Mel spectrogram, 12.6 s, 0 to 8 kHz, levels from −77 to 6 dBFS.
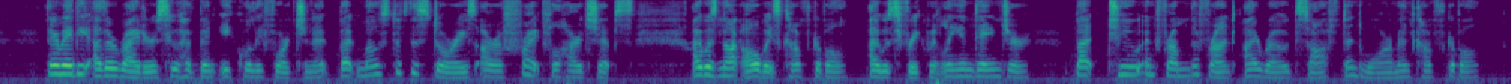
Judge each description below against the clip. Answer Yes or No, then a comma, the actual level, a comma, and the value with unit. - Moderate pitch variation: Yes, average, 3.5 semitones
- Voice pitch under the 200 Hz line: Yes, high, 190 Hz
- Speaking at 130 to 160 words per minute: No, average, 200 wpm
